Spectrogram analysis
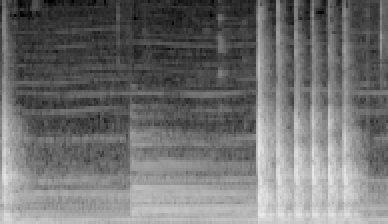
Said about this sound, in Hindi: कुछ देर बाद फिर से किसी ने दरवाजे पर दस्तक दी।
